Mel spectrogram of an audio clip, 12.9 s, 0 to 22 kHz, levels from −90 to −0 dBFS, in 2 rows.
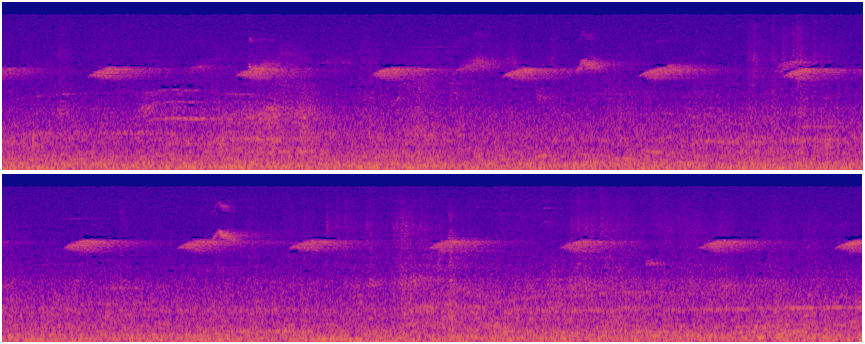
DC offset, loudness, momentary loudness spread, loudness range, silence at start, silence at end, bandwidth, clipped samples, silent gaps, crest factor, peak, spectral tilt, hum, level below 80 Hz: under 0.1%; -36 LUFS; 3 LU; 1 LU; 0 s; 0 s; 16.5 kHz; under 0.1%; none; 16 dB; -20 dBFS; -5.5 dB/octave; none; -42 dBFS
